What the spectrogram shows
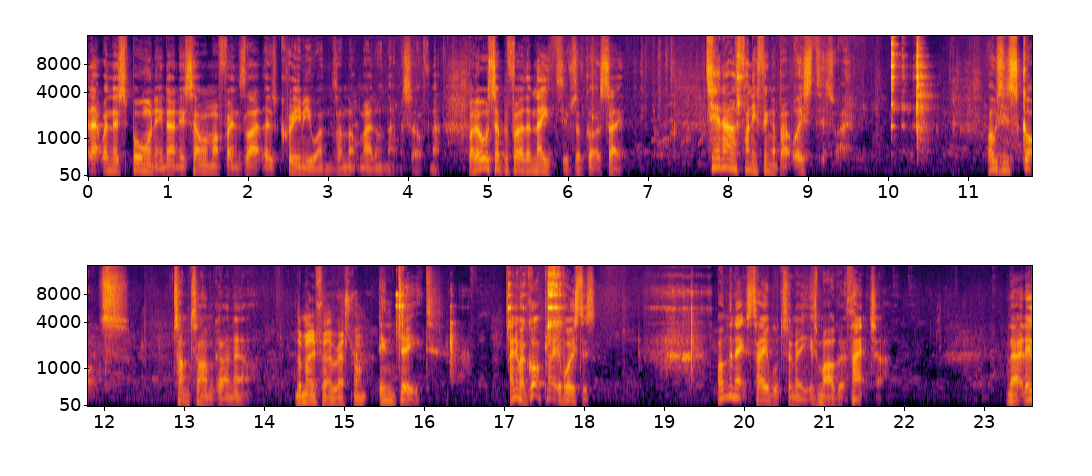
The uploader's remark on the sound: Share a meal courtesy of the wine workshop and kitchen 28-50 in Kensington, London.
